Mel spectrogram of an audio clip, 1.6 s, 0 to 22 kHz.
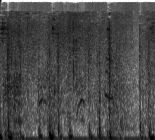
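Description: Horse hooves clip-clop in a steady rhythm alongside a brief whinny in Red Dead Redemption 2 at a stable, close and moderately loud, with the rider's calming voice murmuring over it.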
